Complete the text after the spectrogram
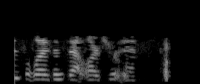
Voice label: Fire Dispatch, scanner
